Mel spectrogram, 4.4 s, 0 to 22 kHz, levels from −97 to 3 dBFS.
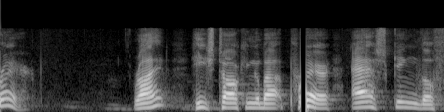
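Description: At 3.00 s, after "talking about", packet loss on an ADPCM call cuts a 60 ms hole. The out-of-step decoder distorts speech until 3.15 s.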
